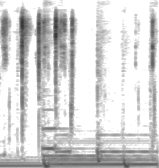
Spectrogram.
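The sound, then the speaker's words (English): An acrylic paint pen is shaken, its mixing ball rattling in a quick series of sharp clicks over a low hum, with no talking. “Like, they're acrylic paint pens, right? So, this, shake.”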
